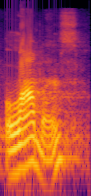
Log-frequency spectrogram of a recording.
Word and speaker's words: lamas: Buddhist leaders are named lamas, not like the animal, pronounced like the animal, but it's spelled with one L.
